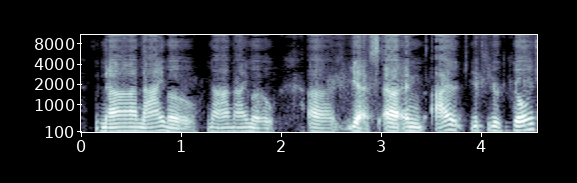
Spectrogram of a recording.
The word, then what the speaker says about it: Nanaimo: Yeah, and before we do that, I thank you everybody for helping me with the pronunciation. Nanaimo.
